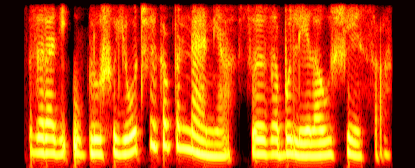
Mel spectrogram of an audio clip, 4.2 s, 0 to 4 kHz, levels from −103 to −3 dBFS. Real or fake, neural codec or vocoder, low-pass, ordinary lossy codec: real; none; 3.6 kHz; none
